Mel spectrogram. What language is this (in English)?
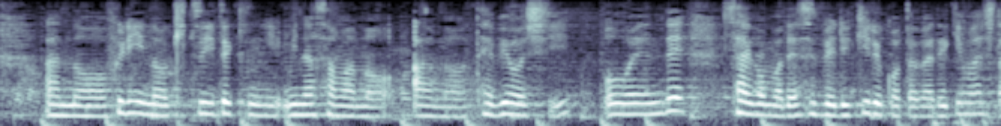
Japanese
